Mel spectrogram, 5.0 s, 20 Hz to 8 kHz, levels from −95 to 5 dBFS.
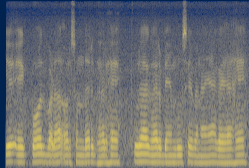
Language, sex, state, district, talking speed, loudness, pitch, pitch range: Hindi, male, Arunachal Pradesh, Lower Dibang Valley, 180 wpm, -16 LUFS, 130 Hz, 125-135 Hz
